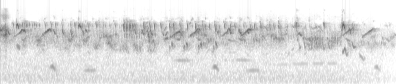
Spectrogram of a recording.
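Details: Black-browed reed warbler, filmed catching and eating an insect, gives a steady, high, scratchy chatter of quick twittering notes, with a few faint lower whistles behind it.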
